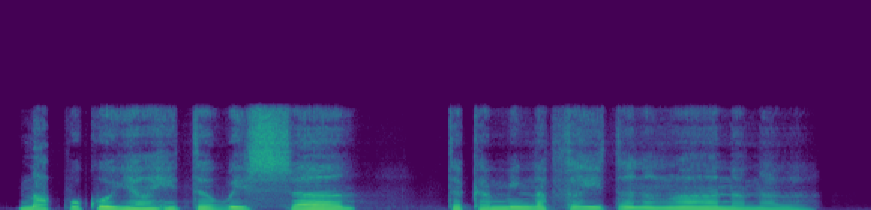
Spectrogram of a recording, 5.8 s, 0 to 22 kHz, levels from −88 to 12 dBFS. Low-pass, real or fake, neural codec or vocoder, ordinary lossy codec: 10.8 kHz; fake; codec, 16 kHz in and 24 kHz out, 0.4 kbps, LongCat-Audio-Codec, two codebook decoder; none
